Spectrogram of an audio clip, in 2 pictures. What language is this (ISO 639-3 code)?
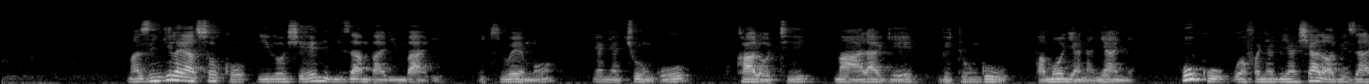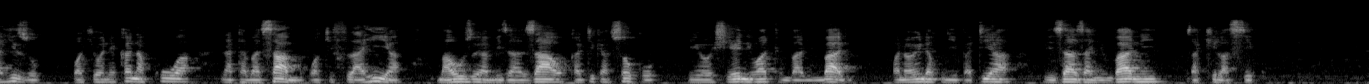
swa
